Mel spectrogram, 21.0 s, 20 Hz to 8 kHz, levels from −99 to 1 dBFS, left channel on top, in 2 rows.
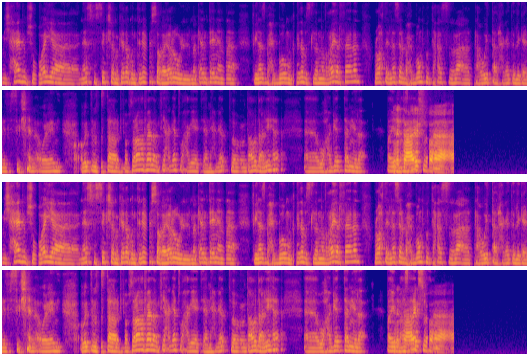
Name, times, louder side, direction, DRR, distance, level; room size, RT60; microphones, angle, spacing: voice 1, 0.0-17.8 18.2-19.0, right 3 dB, 75° right, 1.2 m, -29 dB
voice 2, 18.3-19.5, left 6 dB, 35° left, 0.4 m, -22 dB
head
